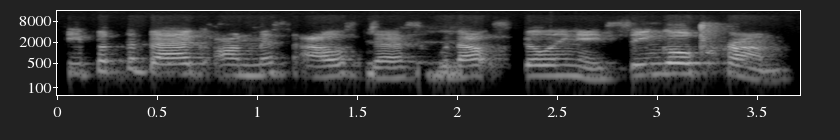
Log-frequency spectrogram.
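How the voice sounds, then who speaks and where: A woman reading aloud to children in an expressive, engaging way. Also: a little high, moderate pace. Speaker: storytime reader for children. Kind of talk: read-aloud children's story, then casual chat with children. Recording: dull lo-fi sound, clear background noise.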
